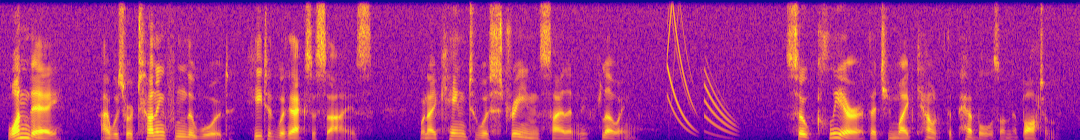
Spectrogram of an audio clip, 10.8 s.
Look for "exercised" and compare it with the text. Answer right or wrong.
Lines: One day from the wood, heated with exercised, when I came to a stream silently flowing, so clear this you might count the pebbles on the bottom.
wrong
